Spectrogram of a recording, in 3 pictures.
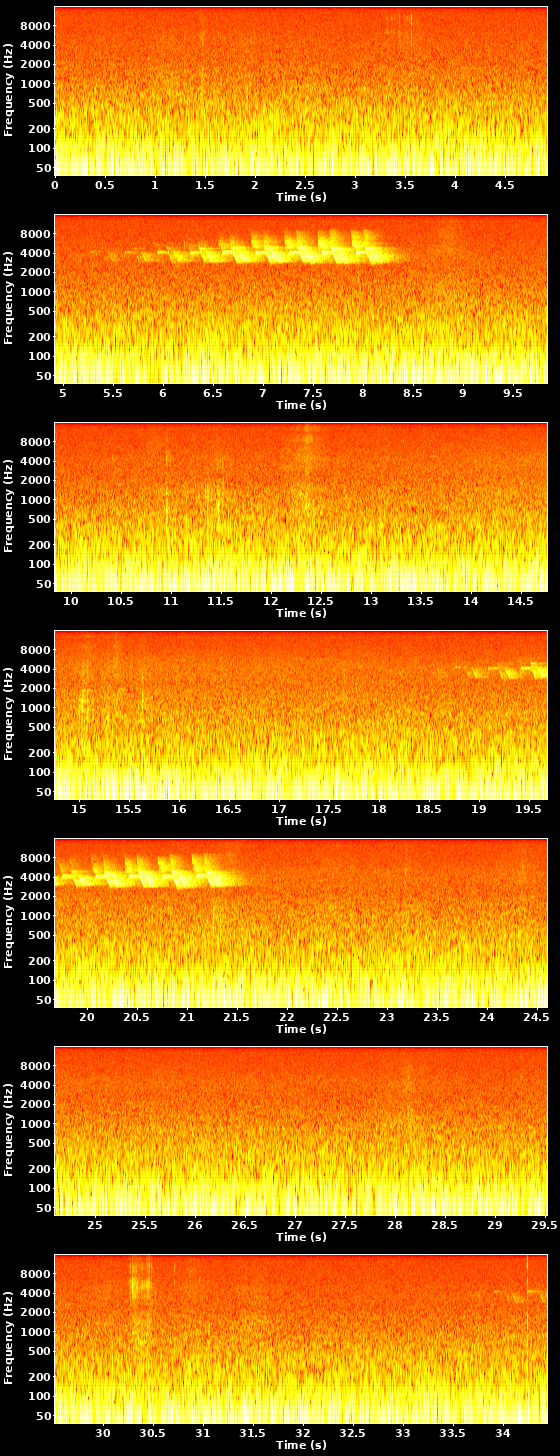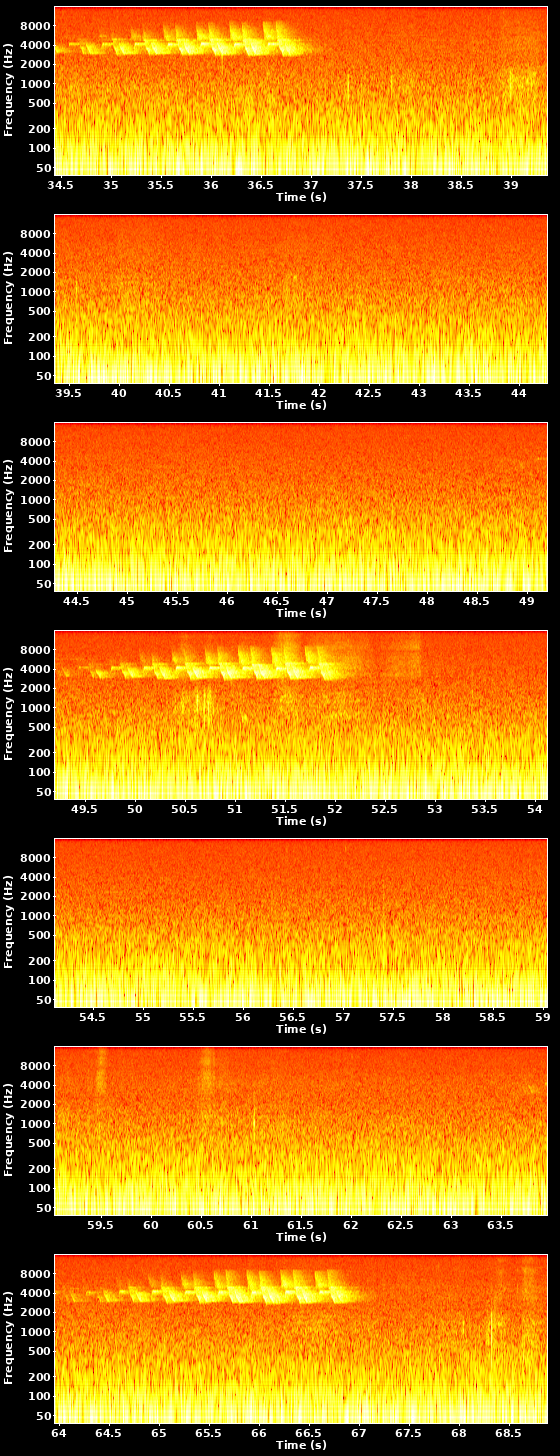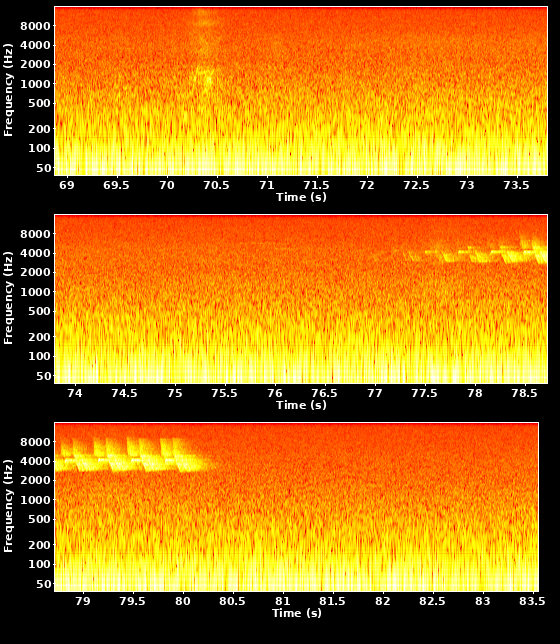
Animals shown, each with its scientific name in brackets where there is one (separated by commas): Ovenbird (Seiurus aurocapilla)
